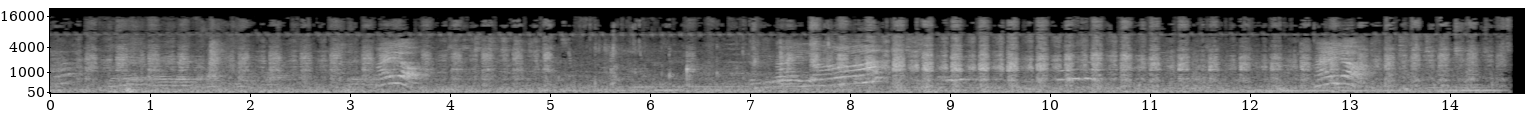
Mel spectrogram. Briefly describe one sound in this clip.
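A dog pants quickly and heavily close by.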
